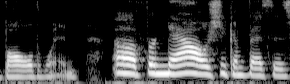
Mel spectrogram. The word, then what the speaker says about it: Baldwin: her new last name Baldwin uh for now she confesses she has enough with them with learning to spell her last name I had to repeat it for my family three times bald win so when she's trying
